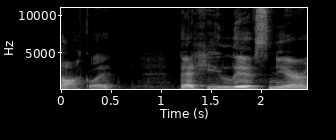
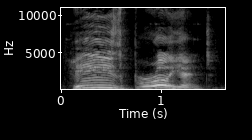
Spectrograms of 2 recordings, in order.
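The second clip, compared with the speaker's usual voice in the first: slow, louder, marvelling; delighted cry; 5 semitones higher, 7 dB louder, much slower than usual. Acted. Grandpa praising Wonka, slow delighted cry. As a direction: savour it like a thrilled old man. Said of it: "cried Grandpa Joe".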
